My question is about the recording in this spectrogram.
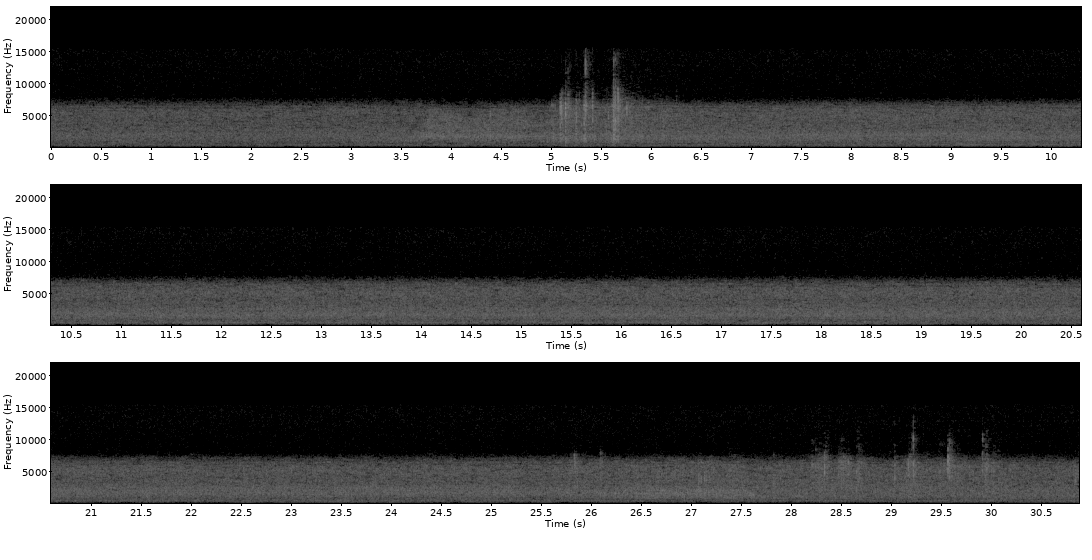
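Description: Faint steady room hum, with a couple of soft clicks about five seconds in.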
